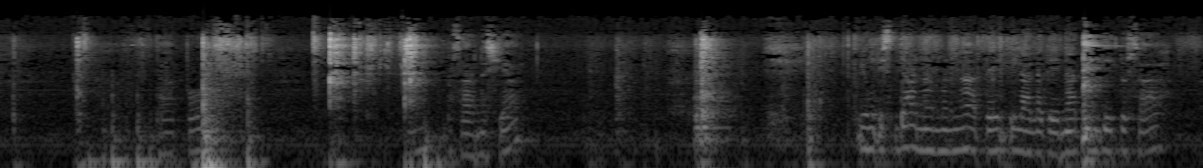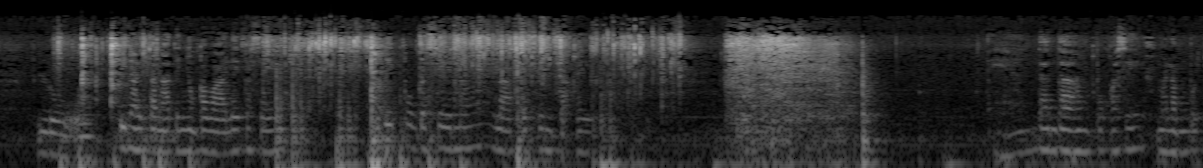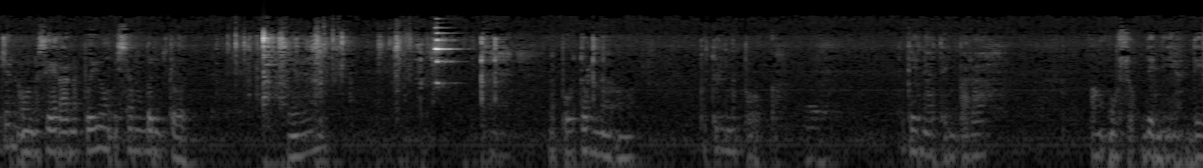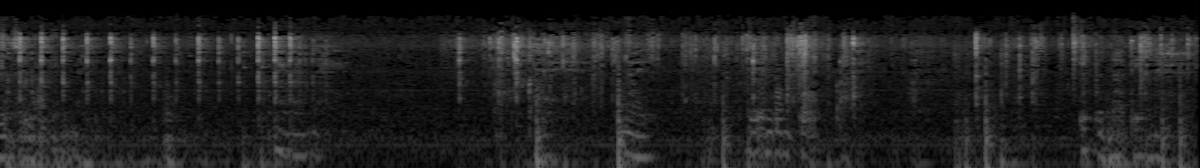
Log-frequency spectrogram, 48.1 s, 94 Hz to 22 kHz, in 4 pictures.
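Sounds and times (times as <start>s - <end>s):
aluminium foil crinkling: 3.2s - 4.4s, 12.6s - 19.6s, 26.2s - 28.5s, 40.5s - 48.0s.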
